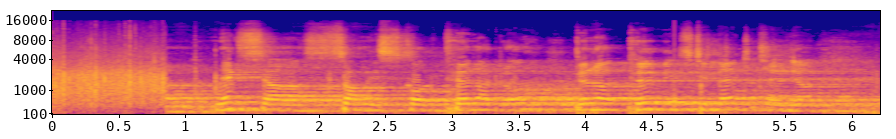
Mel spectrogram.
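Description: A large choir sings with an orchestra.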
